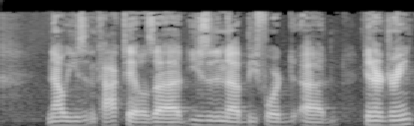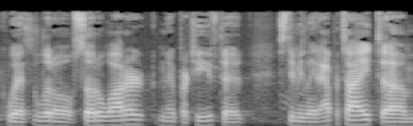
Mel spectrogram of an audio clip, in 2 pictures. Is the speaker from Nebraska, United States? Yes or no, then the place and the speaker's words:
yes; Nebraska, United States; I grew up in Nebraska in the country, and we used a ton of rhubarb.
